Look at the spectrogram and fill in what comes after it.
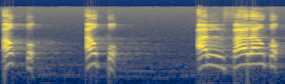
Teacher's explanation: Kemudian huruf qaf dan ta karena dia memiliki sifat al-qalqalah ketika dalam keadaan sukun, maka qalqalah yang terdengar ketika mengucapkan qaf dan ta terdengar menebal suaranya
